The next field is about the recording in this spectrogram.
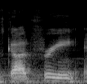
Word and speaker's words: Godfrey: but My last name is Godfrey, and it's spelled G-O-D-F-R-E-Y, and Comfrey is spelled C-O-M-F-R-E-Y, so Comfrey.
